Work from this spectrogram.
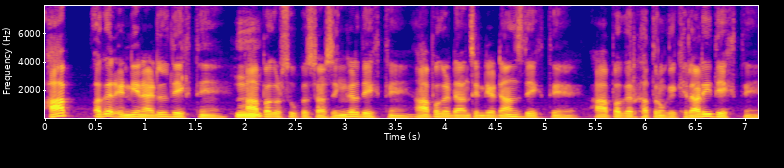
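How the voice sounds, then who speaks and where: A man in an unremarkable speaking voice, medium in pitch with ordinary pitch variation and hardly any pauses, in a very clean recording with a silent background. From India. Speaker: voice-over artist. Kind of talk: interview answer.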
